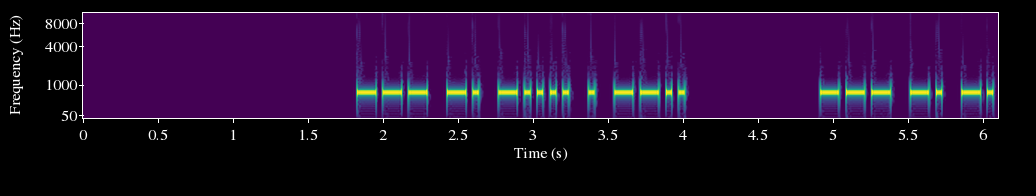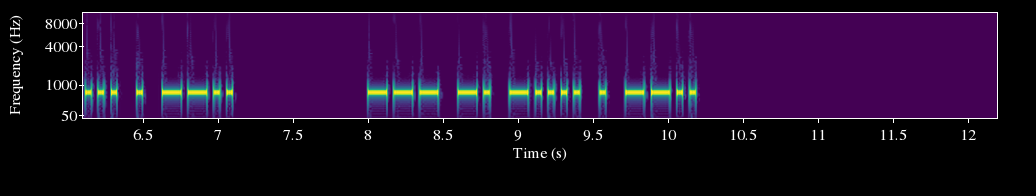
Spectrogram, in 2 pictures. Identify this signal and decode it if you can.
Morse code, heard as a keyed tone, about 28 wpm, 700 Hz. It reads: ON6EZ ON6EZ ON6EZ
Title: DXCC-100 Call Signs - 5 Characters - Repeated 3x - 28wpm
